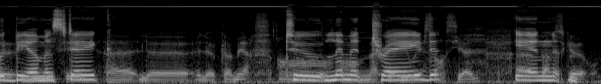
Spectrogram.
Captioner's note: speaking French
